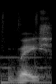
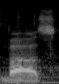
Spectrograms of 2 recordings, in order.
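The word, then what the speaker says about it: Ra's: And then she immediately comes back because very thoroughary although uh his name was his name is pronounced re not vase.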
